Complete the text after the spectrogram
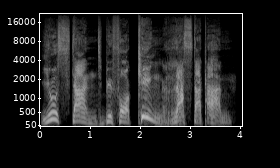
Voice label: Male Troll Start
